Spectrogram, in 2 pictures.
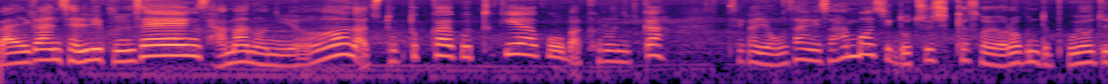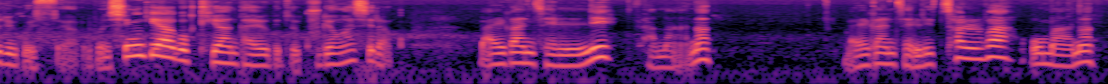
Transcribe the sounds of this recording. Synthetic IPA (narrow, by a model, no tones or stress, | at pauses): maɭɡant͡ɕe̞ʎːikunsʰe̞ŋsʰamanʌɲijʌna̰d͡ʑutok̚t͈ɯkʰaɡotʰɯɡiɦaɡoma̰k̚k͈ɯɾʌɲik͈a | t͡ɕe̞ɡajʌŋsʰaŋe̞sʰʌɦambʌnɕʰik̚not͡ɕʰuɭɕʰi̥kʰjʌsʰʌjʌɾʌbundɯɭpojʌdɯɾiɡo̰is͈ʌ̰jo̰ḭɾʌnɕʰimɡiɦaɡokiɦantajɯɡidɯɭkuɡjʌŋɦaɕʰiɾa̰ɡ̥o | ma̰ɭɡant͡ɕe̞ʎːisʰama̰nʌn | ma̰ɭɡant͡ɕe̞ʎːit͡ɕʰʌɭɦwaomanʌn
